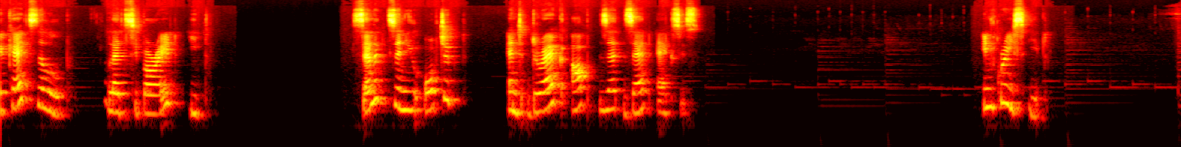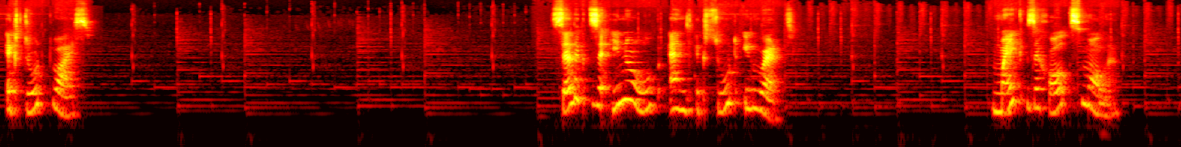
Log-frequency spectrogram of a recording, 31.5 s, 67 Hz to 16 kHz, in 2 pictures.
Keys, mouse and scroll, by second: 1.5 p, 3.9 Tab, 5.1 click, 6.7 Tab, 7.4 a, 8.6 g, 9.3 z, 12.1 click, 12.8 middle click, 13.3 s, 15.2 click, 15.7 e, 16.7 s, 18.9 click, 19.4 e, 19.8 s, 21.9 click, 23.6 click, 23.8 click, 25.1 e, 25.6 s, 28.1 click, 28.8 shift+middle click, 28.8 scroll up 1, 29.0 s.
